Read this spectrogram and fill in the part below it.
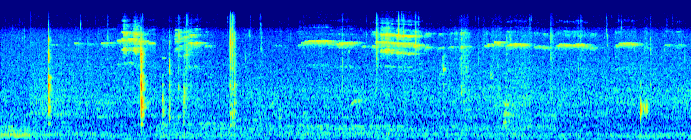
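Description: A metal spoon scrapes and taps against a metal tray.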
